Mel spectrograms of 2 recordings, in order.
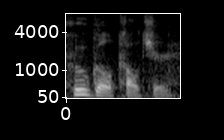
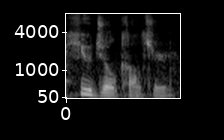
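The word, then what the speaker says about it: Hügelkultur: you to know that it's pronounced hugelkultur not huge old culture I mean that mound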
